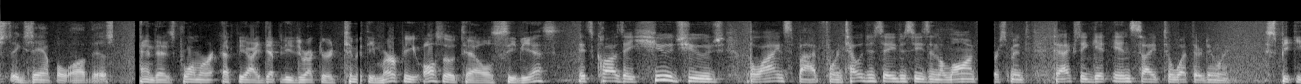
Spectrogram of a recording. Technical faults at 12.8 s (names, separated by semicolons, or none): gain pumping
